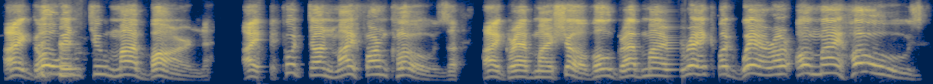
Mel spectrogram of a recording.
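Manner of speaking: rhythmic farmer rap with drawn-out refrain; chanted comic farm poem, punching the refrain; mock urban poetry. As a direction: recite it like a corny hayseed trying to rap. Farmer performs his urban poetry.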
